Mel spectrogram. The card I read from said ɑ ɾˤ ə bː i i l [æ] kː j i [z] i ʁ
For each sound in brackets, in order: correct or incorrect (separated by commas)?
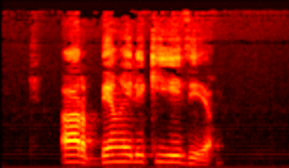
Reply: incorrect, incorrect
